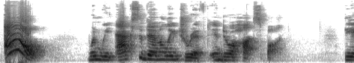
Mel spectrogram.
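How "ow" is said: sharp high yelp of pain; startled high ow, loud; yelled ow. Retold or imitated. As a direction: yelp as the hot water hits. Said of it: "someone yells".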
